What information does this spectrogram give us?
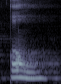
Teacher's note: Qau ada harfu lin. Sebab ada wau sukun yang sebelumnya harakatnya fathah. Maka kita bunyikan dengan melembutkan atau dilunakkan.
